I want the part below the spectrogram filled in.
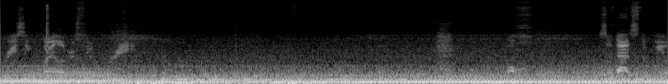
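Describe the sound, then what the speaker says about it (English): Car engine intake roaring steadily and loudly from inside a car fitted with BC Racing coilovers, a constant low drone throughout with people talking over it. "Oh my gosh, that intake noise."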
